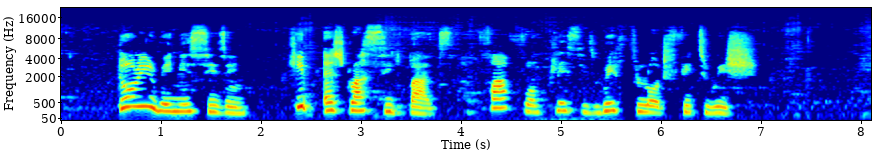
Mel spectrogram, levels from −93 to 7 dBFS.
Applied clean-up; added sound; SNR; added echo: classical method Wiener filter.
